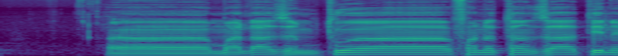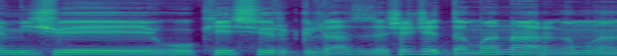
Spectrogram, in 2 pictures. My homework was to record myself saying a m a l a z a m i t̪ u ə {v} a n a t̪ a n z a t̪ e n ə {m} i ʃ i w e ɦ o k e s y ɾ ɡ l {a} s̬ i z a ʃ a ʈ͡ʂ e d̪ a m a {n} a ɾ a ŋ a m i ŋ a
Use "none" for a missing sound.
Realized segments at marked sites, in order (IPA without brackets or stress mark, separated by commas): f, m, a, n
